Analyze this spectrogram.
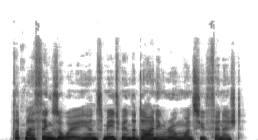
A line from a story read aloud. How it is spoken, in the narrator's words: called out over her shoulder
